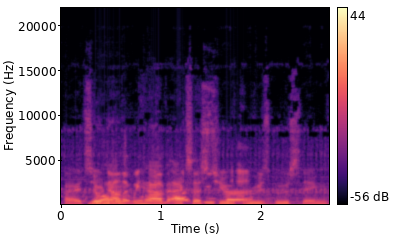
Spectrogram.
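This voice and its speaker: A man commentating on a live speedrun, explaining the route in a steady, matter-of-fact way. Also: mid-range voice, fast, slight background noise.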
